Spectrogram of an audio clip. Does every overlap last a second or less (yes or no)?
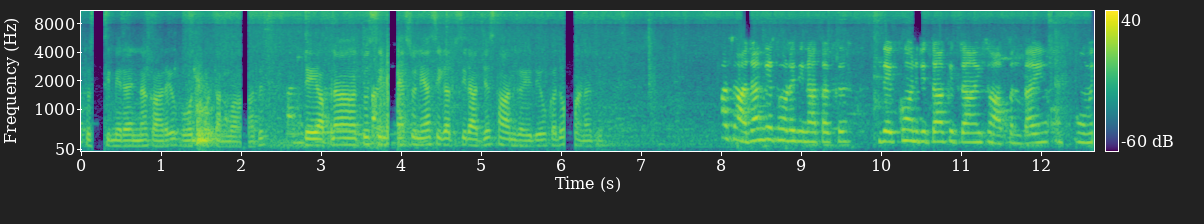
no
